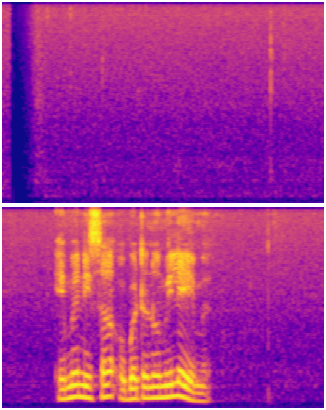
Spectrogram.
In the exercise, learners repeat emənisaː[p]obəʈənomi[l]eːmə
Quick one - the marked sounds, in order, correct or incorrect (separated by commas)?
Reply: incorrect, correct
